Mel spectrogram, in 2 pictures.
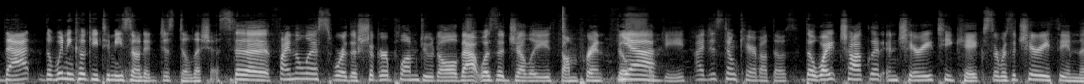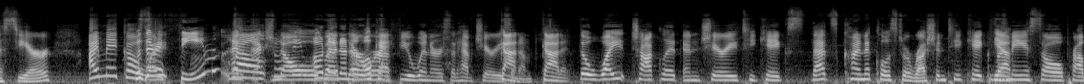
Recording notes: Live Broadcasting at EL Burrito!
